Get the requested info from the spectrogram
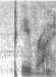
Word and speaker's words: Perine: Yeah, Perine.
